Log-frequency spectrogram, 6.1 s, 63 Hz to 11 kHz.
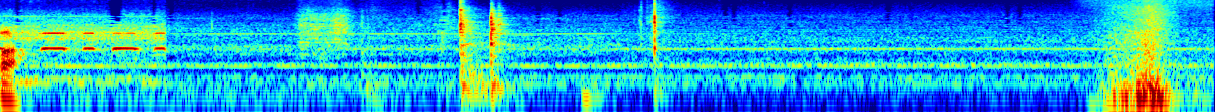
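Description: Two Trees SK1 3D printer running: a steady whine from its motors, stepping in pitch briefly at the start, with a few light clicks. A short louder rustling noise comes shortly before the end.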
